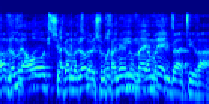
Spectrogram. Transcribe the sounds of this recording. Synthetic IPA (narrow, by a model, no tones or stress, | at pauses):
avlaot̪ʃeɡammaualeʃulχanenuɡamːat͡sujbeat̪iʁa̰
